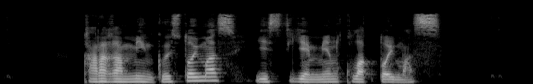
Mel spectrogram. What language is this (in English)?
Kazakh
